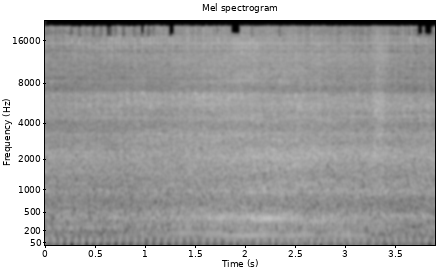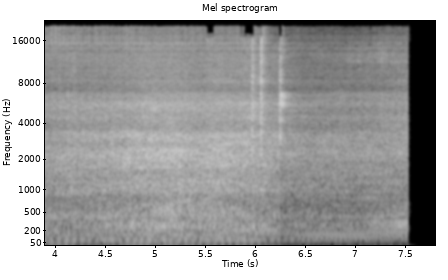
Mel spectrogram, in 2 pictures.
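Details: Yamaha NMAX 155 scooter that was silent when pressing the electric starter, fixed by spraying lubricant into the brake lever switch to clear rust. The small single-cylinder engine now starts and idles steadily and evenly, with a slight mid-clip rev rise; runs normally.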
